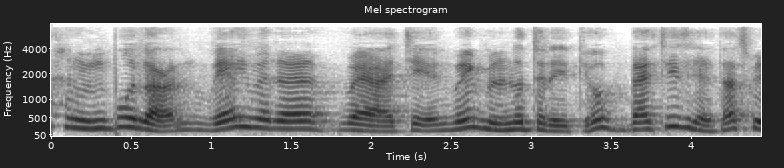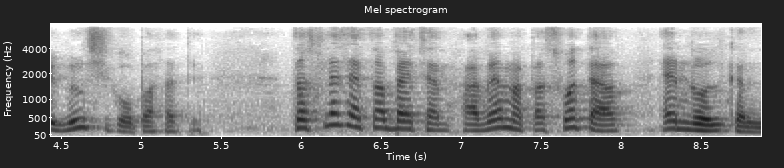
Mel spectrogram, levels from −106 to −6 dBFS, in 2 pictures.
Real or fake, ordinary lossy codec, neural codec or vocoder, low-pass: fake; none; codec, 16 kHz, 1.1 kbps, Voila-Tokenizer; 7.2 kHz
